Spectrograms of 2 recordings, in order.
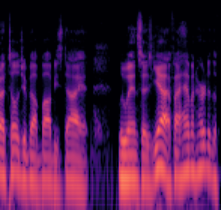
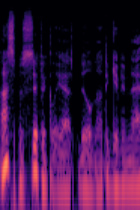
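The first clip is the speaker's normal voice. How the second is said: put-on mutter, lower and quieter; 6 semitones lower, 4 dB quieter than usual. Retelling a scene where Bobby shuffles off, imitating Hank muttering. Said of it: "Hank just kinda mutters".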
